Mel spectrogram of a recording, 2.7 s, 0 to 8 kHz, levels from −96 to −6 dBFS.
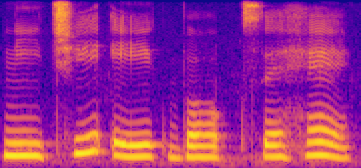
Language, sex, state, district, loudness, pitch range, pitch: Hindi, female, Jharkhand, Ranchi, -14 LUFS, 200-230 Hz, 210 Hz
